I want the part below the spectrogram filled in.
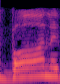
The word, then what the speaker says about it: Bond: My name is Bond. It's pronounced like James Bond, so that's why he said James Bond.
